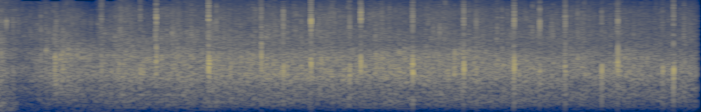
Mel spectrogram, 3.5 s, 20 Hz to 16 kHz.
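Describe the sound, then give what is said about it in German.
Sustained audience applause, a dense steady wash of many hands clapping at an even volume, with a few sharper individual claps popping out of the texture throughout, at the Wissenschaftsbuch des Jahres 2019 award ceremony in the Aula der Wissenschaften in the first district, after words by Education and Science Minister Heinz Fassmann. “Das sagte Bildungs- und Wissenschaftsminister Heinz Fassmann unter großem Applaus.”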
